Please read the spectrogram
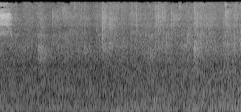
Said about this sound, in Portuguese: Vá contemplando esse som ao fundo de chuva.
